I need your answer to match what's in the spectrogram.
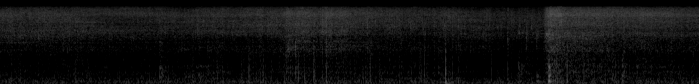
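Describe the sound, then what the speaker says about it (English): A salmon fillet sizzles in a hot pan with a steady close frying hiss, and a sharper burst of spitting and crackling comes as the fish is flipped near the end. "All right, so we're ready to give our salmon a flip."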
